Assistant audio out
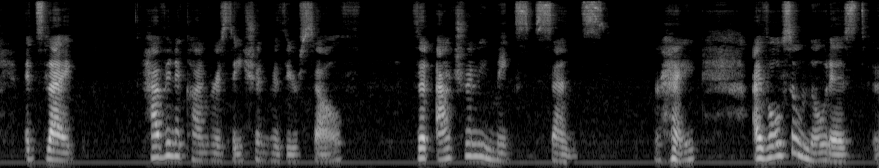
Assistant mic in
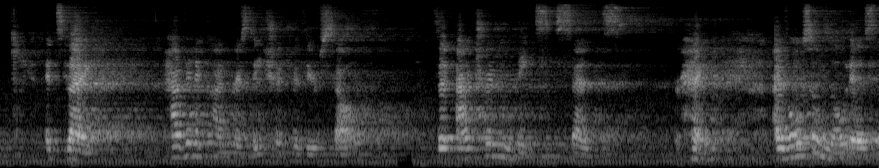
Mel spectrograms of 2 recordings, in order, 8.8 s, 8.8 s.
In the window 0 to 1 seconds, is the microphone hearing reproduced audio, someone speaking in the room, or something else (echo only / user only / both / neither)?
echo only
